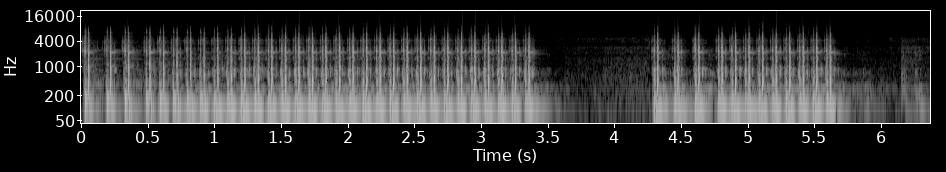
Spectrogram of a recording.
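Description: Luxe 2.0 electronic paintball marker fed by a Rotor loader, firing paintballs in rapid strings of well over ten shots a second: one long burst of about three and a half seconds, a pause of about a second, then a shorter burst.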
